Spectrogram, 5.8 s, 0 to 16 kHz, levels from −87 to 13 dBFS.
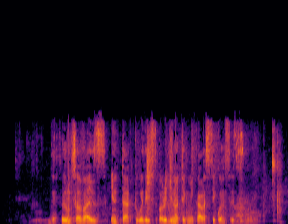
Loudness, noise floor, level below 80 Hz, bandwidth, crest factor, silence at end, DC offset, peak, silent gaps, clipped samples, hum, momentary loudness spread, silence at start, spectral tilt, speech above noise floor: -17 LUFS; -60 dBFS; -52 dBFS; 8.2 kHz; 18 dB; 0.15 s; under 0.1%; -2 dBFS; none; under 0.1%; none; 11 LU; 0.95 s; -3.5 dB/octave; 43 dB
